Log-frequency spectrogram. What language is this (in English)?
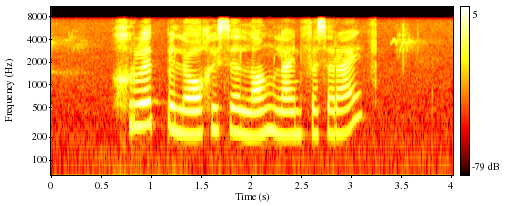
Afrikaans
